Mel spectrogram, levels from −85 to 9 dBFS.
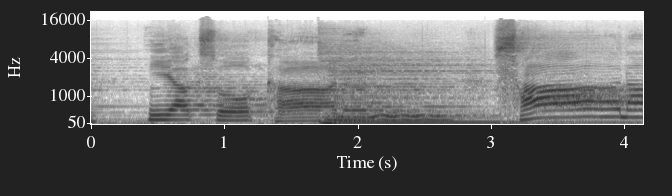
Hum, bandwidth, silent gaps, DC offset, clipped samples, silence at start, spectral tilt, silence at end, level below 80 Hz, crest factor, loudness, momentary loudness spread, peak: none; 17.5 kHz; none; under 0.1%; under 0.1%; 0 s; -4 dB/octave; 0 s; -26 dBFS; 14 dB; -15 LUFS; 8 LU; 0 dBFS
